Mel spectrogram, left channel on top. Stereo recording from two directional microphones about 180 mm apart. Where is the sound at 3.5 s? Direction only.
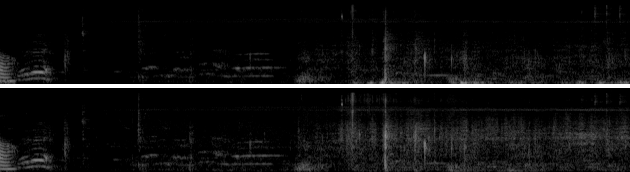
45° left (ahead or behind).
